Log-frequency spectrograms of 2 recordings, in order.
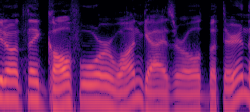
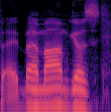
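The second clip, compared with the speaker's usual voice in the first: normal talking voice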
